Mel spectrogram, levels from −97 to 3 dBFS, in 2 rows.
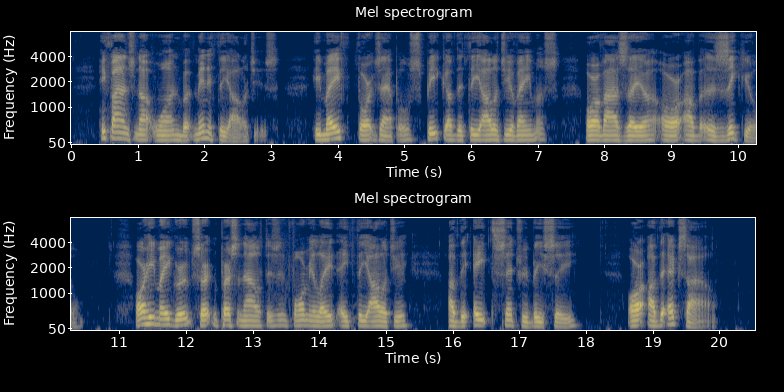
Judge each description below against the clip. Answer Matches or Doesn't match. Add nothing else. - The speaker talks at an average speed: Doesn't match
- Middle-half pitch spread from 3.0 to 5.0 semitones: Doesn't match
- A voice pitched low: Matches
